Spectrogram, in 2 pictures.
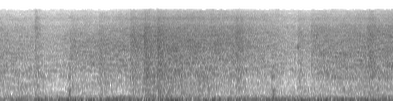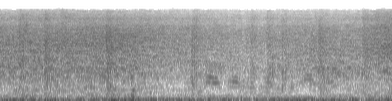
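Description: Small waves lap gently on a sandy shore.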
